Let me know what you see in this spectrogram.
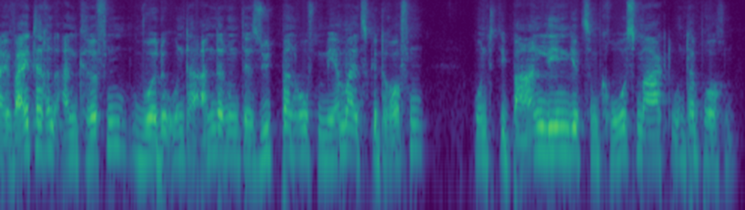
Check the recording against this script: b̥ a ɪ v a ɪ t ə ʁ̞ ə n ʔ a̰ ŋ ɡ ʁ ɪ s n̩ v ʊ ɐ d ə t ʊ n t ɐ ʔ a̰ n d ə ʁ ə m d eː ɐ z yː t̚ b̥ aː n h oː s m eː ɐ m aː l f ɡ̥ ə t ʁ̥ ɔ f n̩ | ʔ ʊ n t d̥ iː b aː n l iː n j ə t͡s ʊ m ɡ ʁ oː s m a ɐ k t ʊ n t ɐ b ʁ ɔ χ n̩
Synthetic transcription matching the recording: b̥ a ɪ v a ɪ t ə ʁ̞ ə n ʔ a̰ n ɡ ʁ ɪ f n̩ v ʊ ɐ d ə ʔ ʊ n t ɐ ʔ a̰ n d ə ʁ ə m d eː ɐ z yː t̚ b̥ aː n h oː f m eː ɐ m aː l s ɡ̥ ə t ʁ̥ ɔ f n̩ | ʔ ʊ n t d̥ iː b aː n l iː n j ə t͡s ʊ m ɡ ʁ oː s m a ɐ k t ʊ n t ɐ b ʁ ɔ χ n̩

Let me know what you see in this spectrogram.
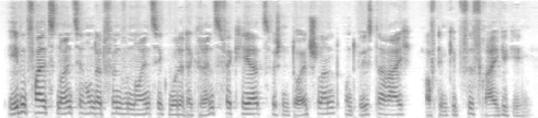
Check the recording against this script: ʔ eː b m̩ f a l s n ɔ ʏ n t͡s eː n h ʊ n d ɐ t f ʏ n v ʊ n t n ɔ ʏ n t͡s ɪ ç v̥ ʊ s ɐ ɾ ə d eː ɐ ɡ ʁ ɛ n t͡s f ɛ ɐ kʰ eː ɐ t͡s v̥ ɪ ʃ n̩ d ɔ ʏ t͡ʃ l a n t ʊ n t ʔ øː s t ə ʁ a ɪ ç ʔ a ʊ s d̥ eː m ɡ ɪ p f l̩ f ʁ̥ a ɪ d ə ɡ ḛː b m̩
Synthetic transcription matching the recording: ʔ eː b m̩ f a l s n ɔ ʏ n t͡s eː n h ʊ n d ɐ t f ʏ n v ʊ n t n ɔ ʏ n t͡s ɪ ç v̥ ʊ ɐ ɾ ə d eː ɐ ɡ ʁ ɛ n t͡s f ɛ ɐ kʰ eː ɐ t͡s v̥ ɪ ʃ n̩ d ɔ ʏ t͡ʃ l a n t ʊ n t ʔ øː s t ə ʁ a ɪ ç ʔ a ʊ f d̥ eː m ɡ ɪ p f l̩ f ʁ̥ a ɪ ɡ ə ɡ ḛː b m̩

